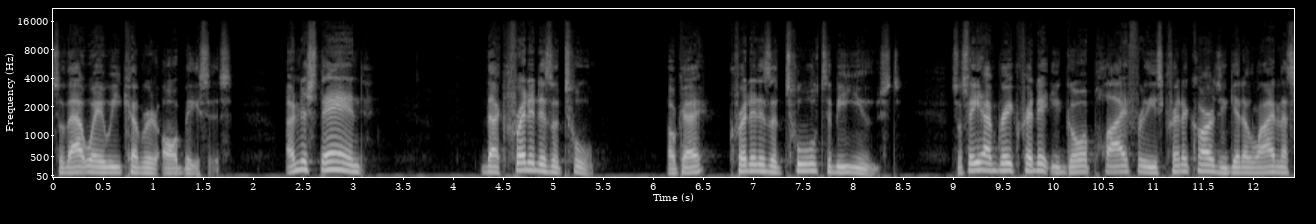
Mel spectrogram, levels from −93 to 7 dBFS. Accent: American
